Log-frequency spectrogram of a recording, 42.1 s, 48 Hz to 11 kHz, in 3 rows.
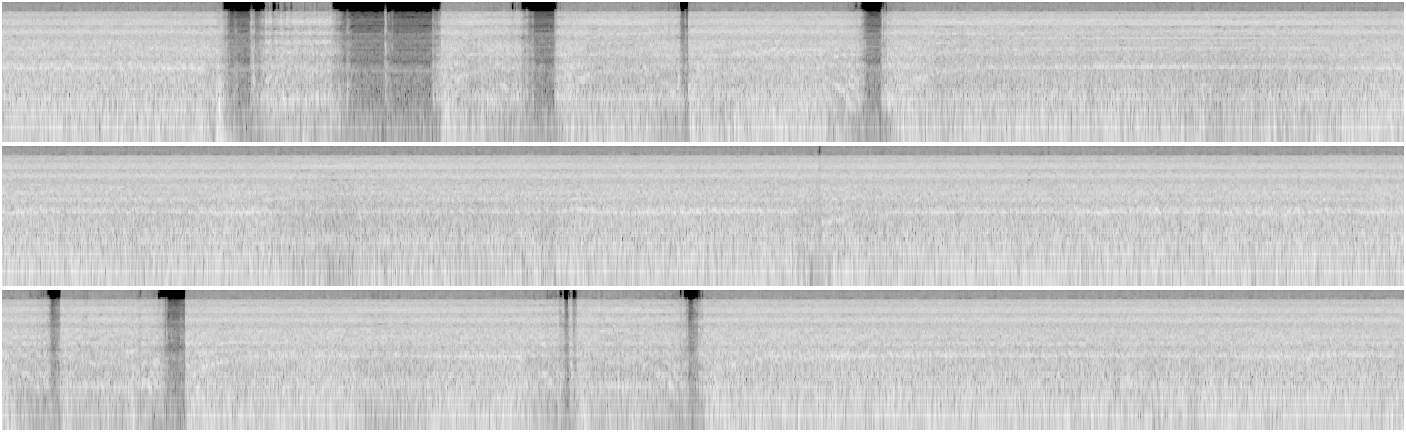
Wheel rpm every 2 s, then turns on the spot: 200, 70, 50, 140, 120, 220, 230, 230, 220, 230, 220, 200, 220, 220, 100, 170, 170, 120, 220, 230, 220.
none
